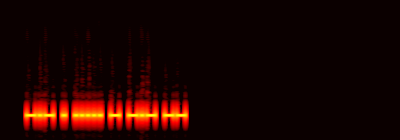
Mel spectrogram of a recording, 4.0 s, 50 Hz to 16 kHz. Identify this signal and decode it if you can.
Morse code, heard as a keyed tone, about 40 wpm, 700 Hz. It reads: KE5TKM
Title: USA Call Signs - 6 Characters - 40wpm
